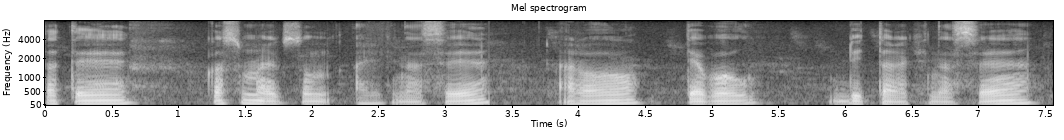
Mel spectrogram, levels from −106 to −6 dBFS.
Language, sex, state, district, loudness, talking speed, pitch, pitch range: Nagamese, male, Nagaland, Dimapur, -19 LUFS, 80 wpm, 95 Hz, 85-100 Hz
